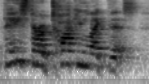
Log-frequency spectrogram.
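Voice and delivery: tight, strained debate delivery; tense, pressed voice. Shown as a demonstration. Coach showing a tense candidate, strained and pushing. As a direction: push every word with tension. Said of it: "Notice the tension in my voice".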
